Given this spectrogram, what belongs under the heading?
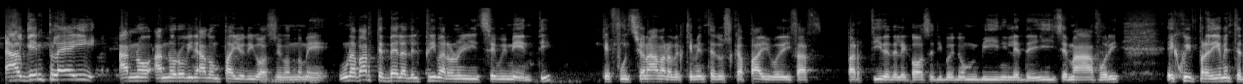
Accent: native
